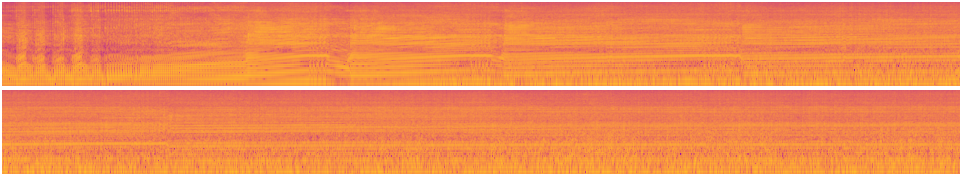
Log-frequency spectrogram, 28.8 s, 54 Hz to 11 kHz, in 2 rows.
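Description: Single-cylinder 240cc OHC engine of a modified Honda Titan motorcycle with a GRS racing exhaust, accelerating hard. The revs climb and fall back three times as it shifts up through the gears, about 5, 7.5 and 11 seconds in, then settle and hold high while cruising. Wind rush runs underneath.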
